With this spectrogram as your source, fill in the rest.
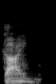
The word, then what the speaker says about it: Gein: So you see people are saying who speak German, the audience is saying that it should be pronounced Gein.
